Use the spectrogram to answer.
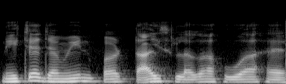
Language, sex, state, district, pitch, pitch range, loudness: Hindi, male, Haryana, Rohtak, 125 Hz, 115-135 Hz, -16 LUFS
